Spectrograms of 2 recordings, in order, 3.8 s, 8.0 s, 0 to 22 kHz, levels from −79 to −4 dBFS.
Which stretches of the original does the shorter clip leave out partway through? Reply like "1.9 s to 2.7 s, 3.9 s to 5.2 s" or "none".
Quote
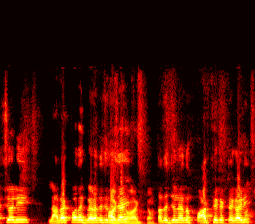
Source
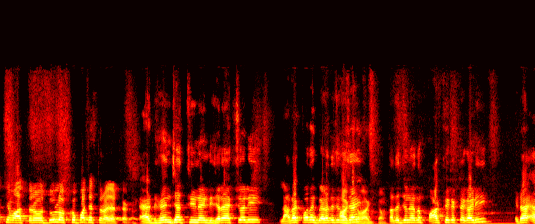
none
